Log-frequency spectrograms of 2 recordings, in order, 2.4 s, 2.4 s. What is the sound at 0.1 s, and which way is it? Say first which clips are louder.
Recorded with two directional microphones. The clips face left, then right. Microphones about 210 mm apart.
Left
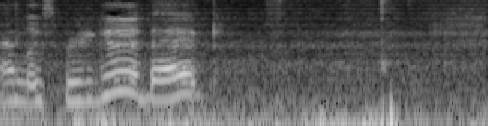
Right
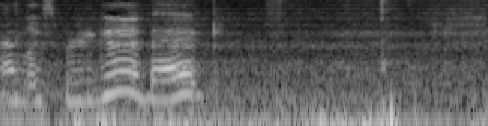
Speech: left 4 dB; 35° left (ahead or behind).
